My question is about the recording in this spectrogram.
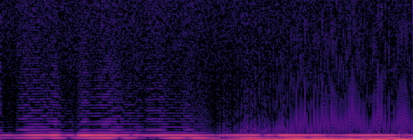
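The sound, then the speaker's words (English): A steady, unwavering electronic sine wave test tone from a sine wave generator hums evenly throughout, and after about a second a deep rumbling drone swells up beneath it and grows louder. No voices. “For example, sine wave generators, which were used for measurement.”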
